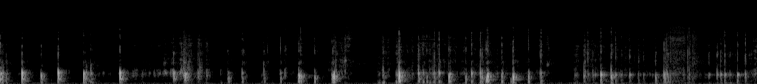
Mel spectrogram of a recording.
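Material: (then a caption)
Cardboard. Fingertips tap and scratch a long, hollow black cardboard box with white edges, held horizontally. Quick, dry knocks with a hollow midrange tone around 400 Hz stop almost instantly, and soft scratchy rustling fills the gaps. A brighter scratch comes near the end.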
